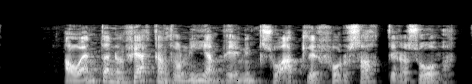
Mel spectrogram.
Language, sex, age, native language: Icelandic, male, 30-39, Icelandic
